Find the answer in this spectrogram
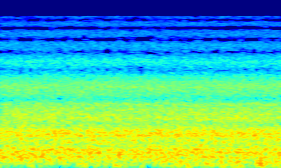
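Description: Steady, even background hiss, like a fan or air conditioner running in a small room, with no distinct events.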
